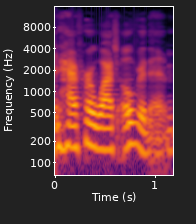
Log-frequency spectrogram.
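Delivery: plain reading voice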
